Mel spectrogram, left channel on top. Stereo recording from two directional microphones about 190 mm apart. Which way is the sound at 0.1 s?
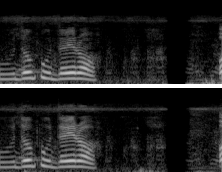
10° right (ahead or behind).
